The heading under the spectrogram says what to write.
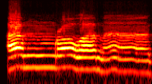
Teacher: Amra mim mati izhar syafawi dibaca dengan jelas, dimatikan dengan jelas, dimatikan dengan teranglah.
